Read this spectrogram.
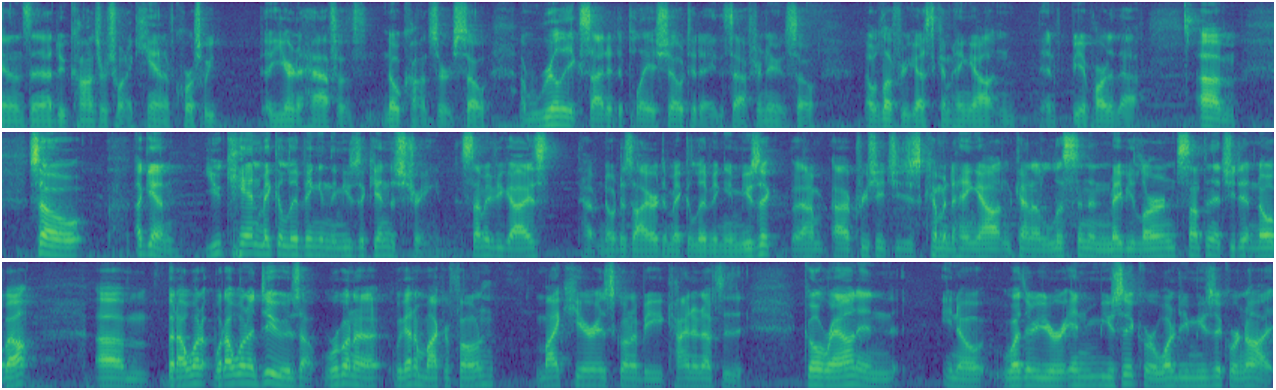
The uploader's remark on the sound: This week I’m talking with a live audience at Lifest in Osh Kosh, WI. Answering questions from the audience.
